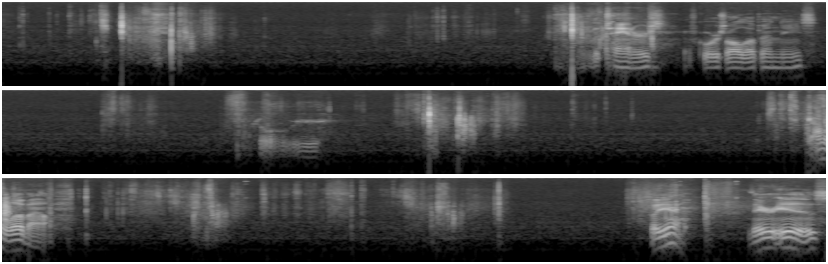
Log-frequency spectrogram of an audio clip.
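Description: Paper pages rustle as they are turned by hand.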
